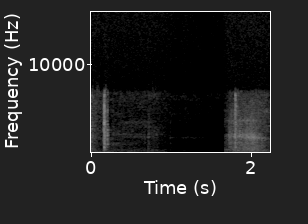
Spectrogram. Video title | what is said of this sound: Kapps Kreations Live Stream | use your finger and tap on it you can hear where it's where there's more material at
